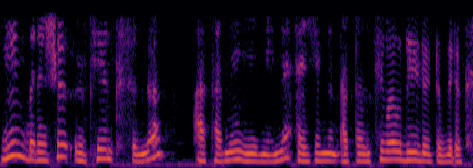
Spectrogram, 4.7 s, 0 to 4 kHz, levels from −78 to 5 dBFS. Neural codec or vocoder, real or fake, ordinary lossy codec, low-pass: codec, 44.1 kHz, 2.6 kbps, SNAC; fake; none; 3.6 kHz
